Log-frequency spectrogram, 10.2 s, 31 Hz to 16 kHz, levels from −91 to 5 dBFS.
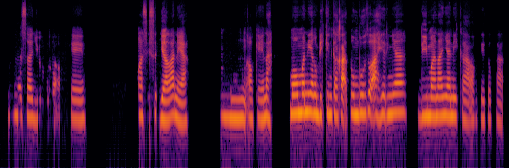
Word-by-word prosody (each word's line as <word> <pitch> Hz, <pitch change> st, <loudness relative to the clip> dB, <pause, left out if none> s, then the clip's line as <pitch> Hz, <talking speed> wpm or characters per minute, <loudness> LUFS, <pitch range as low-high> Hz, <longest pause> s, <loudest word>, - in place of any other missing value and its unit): Bahasa 210 Hz, -1 st, -6 dB
juga, 195 Hz, -, -15 dB, 0.2 s
oke. 190 Hz, -2 st, -7 dB, 1.1 s
Masih 215 Hz, -1 st, -3 dB
sejalan 200 Hz, +2 st, +2 dB
ya? 170 Hz, -2 st, +1 dB, 0.7 s
Mmm, 200 Hz, -2 st, -2 dB
oke. 195 Hz, +1 st, -9 dB
Nah, 210 Hz, -2 st, 0 dB, 0.4 s
momen 240 Hz, +1 st, +6 dB
yang 240 Hz, -1 st, +4 dB
bikin 225 Hz, +1 st, -1 dB
Kakak 220 Hz, -2 st, +2 dB
tumbuh 235 Hz, 0 st, +2 dB
tuh 255 Hz, -, +3 dB
akhirnya 230 Hz, +3 st, +2 dB, 0.2 s
dimananya 215 Hz, +1 st, +2 dB
nih, 210 Hz, -1 st, 0 dB
Kak, 185 Hz, -1 st, -6 dB
waktu 190 Hz, 0 st, -12 dB
itu, 185 Hz, -, -13 dB
Kak? 175 Hz, -3 st, -10 dB
215 Hz, 130 wpm, -27 LUFS, 195-230 Hz, 1.1 s, momen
